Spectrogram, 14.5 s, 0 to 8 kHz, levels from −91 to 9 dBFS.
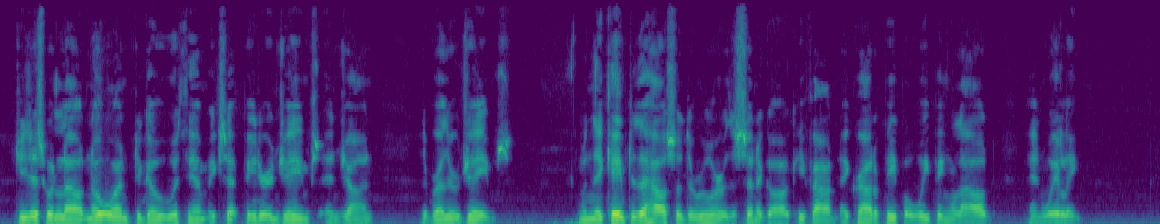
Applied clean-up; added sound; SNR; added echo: none; none; none; none.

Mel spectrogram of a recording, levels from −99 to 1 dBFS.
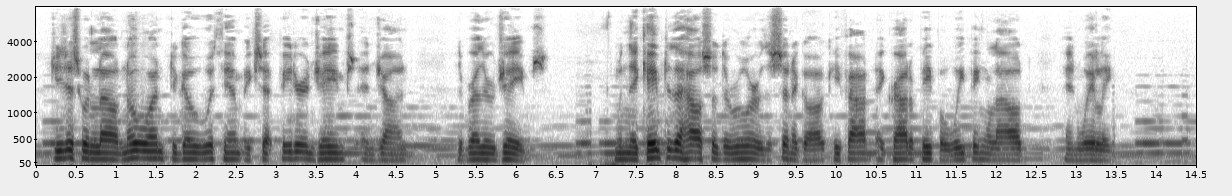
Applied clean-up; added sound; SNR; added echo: none; Piano; 17 dB; none.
